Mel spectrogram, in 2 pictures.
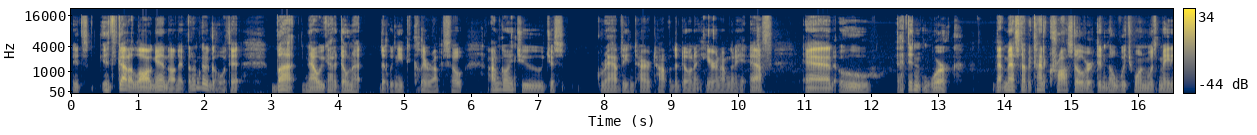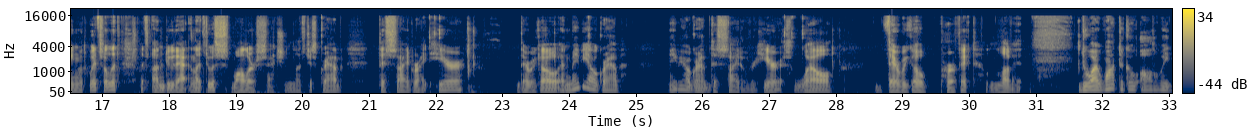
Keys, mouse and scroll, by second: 4.9 shift+middle click, 5.6 alt+a, 6.1 c, 10.3 f, 17.8 ctrl+z, 19.2 alt+a, 19.4 c, 23.3 f, 23.6 alt+a, 23.8 c, 28.0 f, 31.4 scroll down 1.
